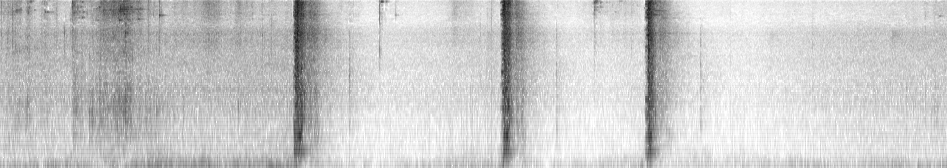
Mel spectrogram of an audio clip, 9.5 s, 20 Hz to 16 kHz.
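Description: Three separate gunshots from a Devil Dog Arms 1911 pistol, fired at steel targets outdoors. Each crack is sharp and fairly close, with gaps of about two seconds and more between them, over steady wind noise on the microphone.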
